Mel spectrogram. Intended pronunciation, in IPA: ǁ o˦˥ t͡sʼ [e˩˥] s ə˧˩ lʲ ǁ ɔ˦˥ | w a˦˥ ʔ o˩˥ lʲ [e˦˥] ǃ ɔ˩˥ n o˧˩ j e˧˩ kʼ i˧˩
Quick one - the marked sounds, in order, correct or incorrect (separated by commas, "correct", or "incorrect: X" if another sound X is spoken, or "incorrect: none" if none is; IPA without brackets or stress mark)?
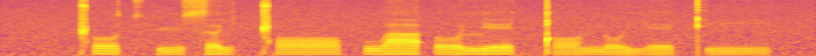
incorrect: y˩˥, correct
